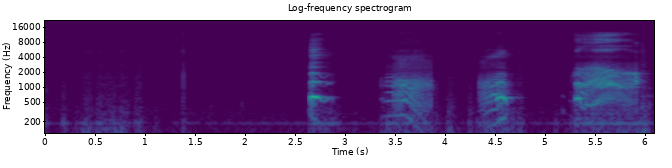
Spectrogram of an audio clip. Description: My 2 month old daughter making weird sounds in the mids of a poop has anybody's baby do this?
